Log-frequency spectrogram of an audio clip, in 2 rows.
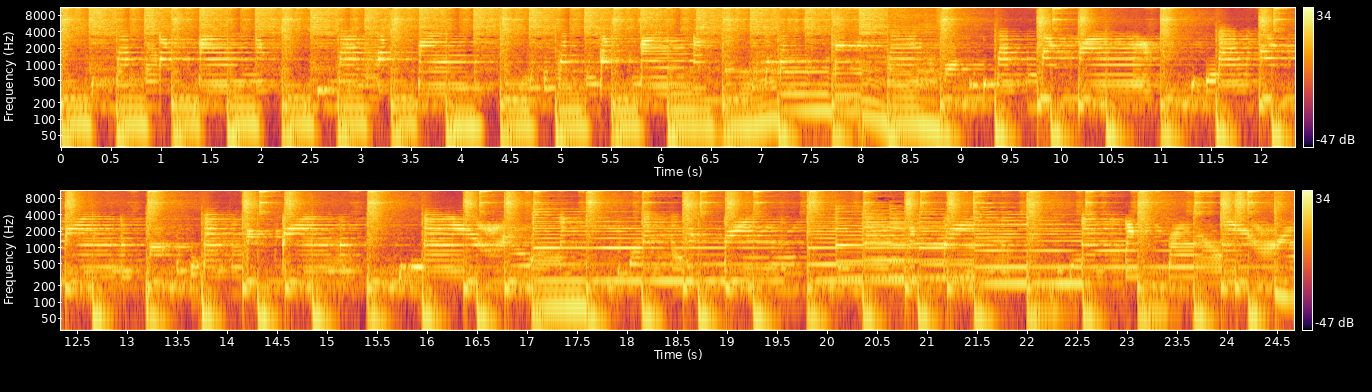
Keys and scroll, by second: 10.4 BackSpace.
